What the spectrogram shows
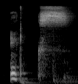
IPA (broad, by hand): ɪks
